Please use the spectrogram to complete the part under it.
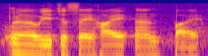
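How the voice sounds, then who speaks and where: A young Icelandic man with an Icelandic accent, rambling about building a scale model with lots of filler sounds and pauses. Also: on the low side, fairly even intonation. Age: young adult. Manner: halting, many filler sounds. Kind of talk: rambling hobby vlog. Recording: dull lo-fi with faint noise.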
